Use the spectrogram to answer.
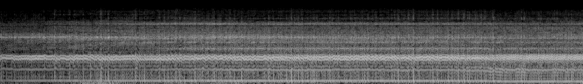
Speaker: Oh yeah, that's great. Listen to that. Dropped right back to an idle.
